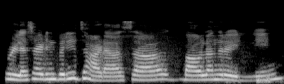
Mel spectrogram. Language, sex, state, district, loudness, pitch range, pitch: Konkani, female, Goa, North and South Goa, -15 LUFS, 205-240 Hz, 220 Hz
